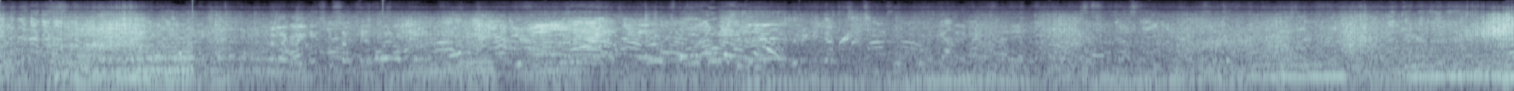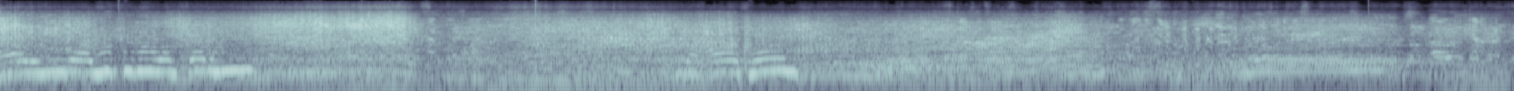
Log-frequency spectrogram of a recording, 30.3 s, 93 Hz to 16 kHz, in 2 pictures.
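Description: Engines of 4400-class off-road race cars revving up and down again and again, their pitch rising and falling as the cars work around the course, with voices mixed in.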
